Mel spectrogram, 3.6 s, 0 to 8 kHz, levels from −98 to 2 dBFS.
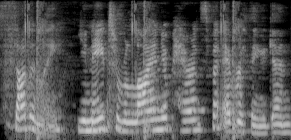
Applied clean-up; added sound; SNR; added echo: classical method WPE with log-MMSE.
